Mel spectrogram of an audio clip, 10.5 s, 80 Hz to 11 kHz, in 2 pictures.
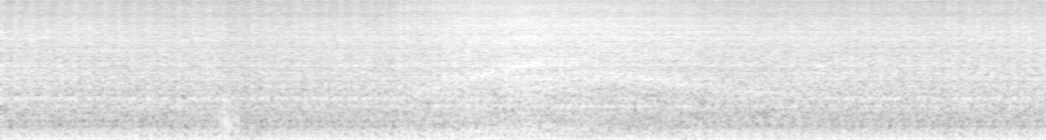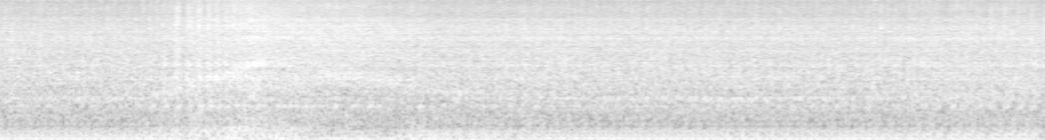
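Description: Yamaha V Star 650's air-cooled V-twin idling on part choke, its throttle blipped twice, revving up and falling back to idle each time. The owner hears the first hint of a stumble just off idle, which he puts down to ethanol-gummed, partly plugged jets in the Mikuni carburetors.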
